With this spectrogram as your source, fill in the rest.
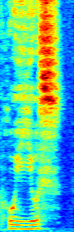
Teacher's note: in pronunciation that intervocalic I is a geminate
